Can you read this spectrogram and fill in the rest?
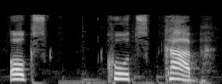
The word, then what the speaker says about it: Oxcutzcab: Oxcutzcab, Yucatán.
